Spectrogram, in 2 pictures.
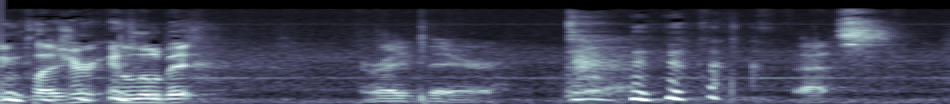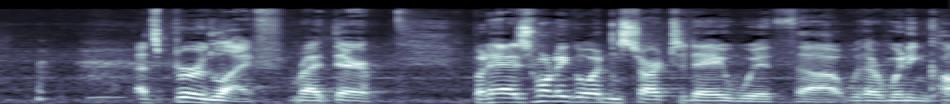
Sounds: male speech
speech

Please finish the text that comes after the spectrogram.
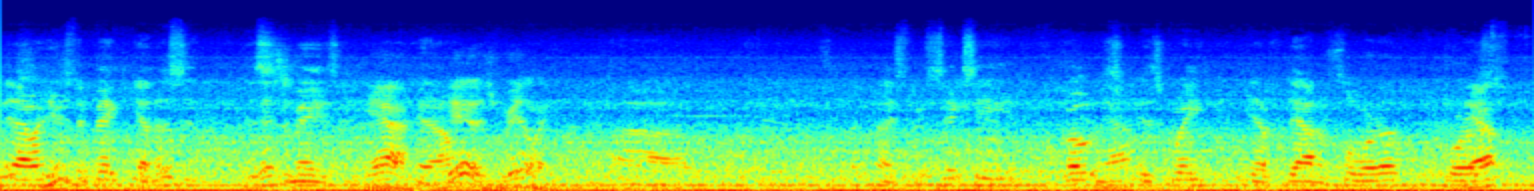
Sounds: speech
vehicle

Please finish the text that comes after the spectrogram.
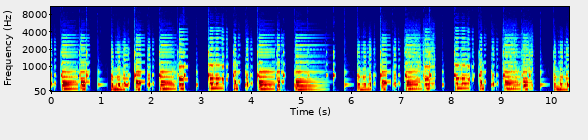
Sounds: music

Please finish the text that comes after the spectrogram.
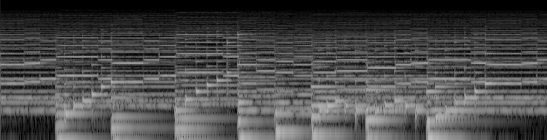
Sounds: music

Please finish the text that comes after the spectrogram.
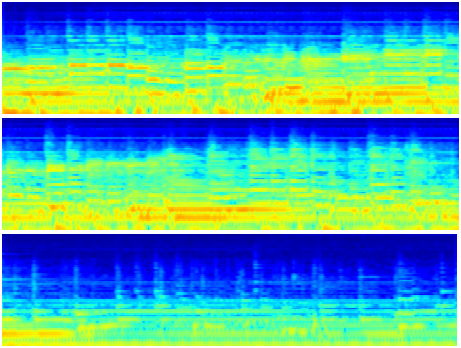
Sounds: music

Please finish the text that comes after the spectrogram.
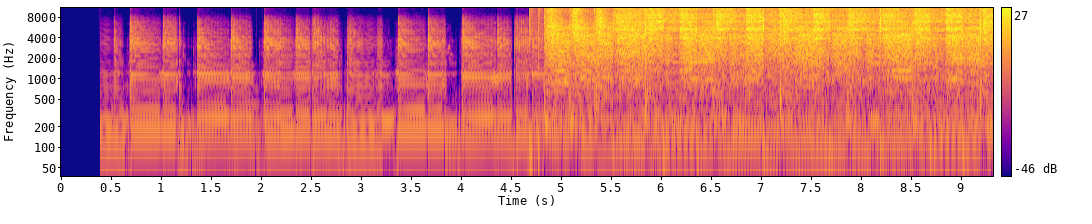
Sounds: effects unit
distortion
bass guitar
electric guitar

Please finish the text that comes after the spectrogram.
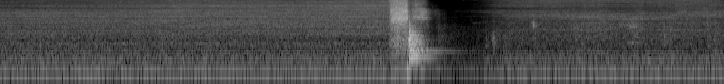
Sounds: snake hissing

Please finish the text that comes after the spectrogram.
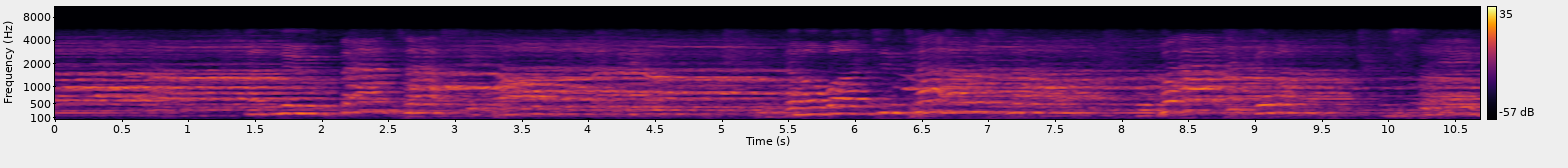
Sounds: choir
vocal music
singing

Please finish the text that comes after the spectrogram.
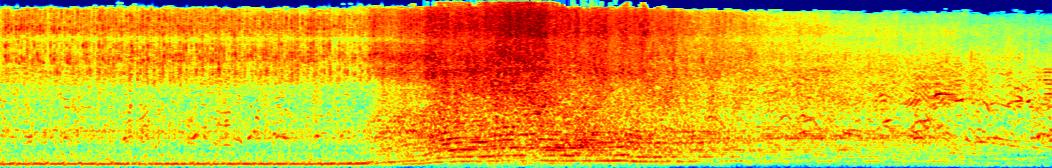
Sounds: speech
car
vehicle

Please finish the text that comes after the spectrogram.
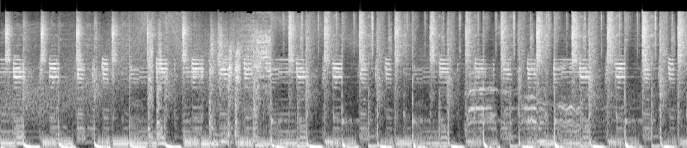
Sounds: house music
music

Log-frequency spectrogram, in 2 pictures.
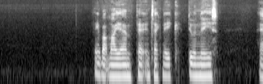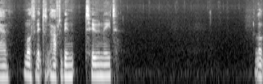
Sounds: speech

